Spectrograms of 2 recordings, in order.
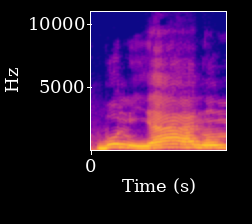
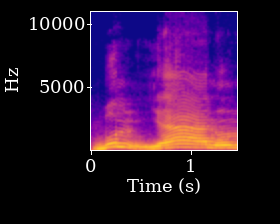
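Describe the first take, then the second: The two takes are said the same way.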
